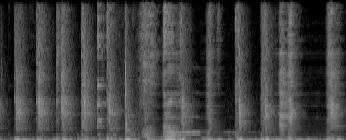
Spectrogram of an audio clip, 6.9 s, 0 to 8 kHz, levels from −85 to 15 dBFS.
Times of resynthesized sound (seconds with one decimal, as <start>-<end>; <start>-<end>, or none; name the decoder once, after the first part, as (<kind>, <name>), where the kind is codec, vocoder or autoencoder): 3.0-3.6 (vocoder, HiFi-GAN); 4.0-4.5; 5.5-6.9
